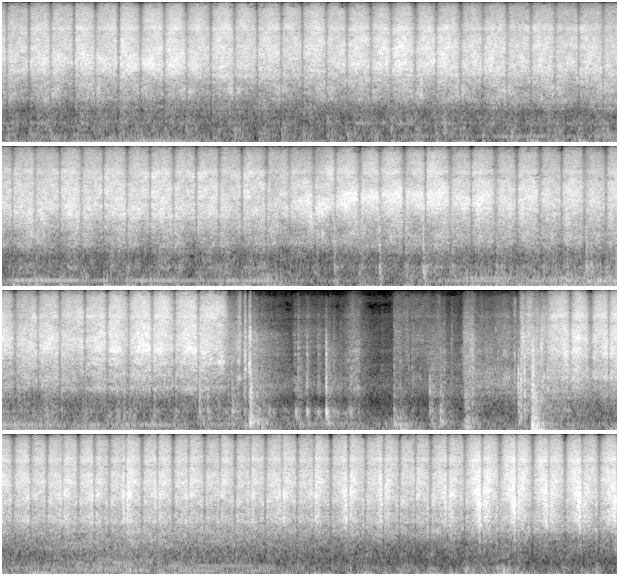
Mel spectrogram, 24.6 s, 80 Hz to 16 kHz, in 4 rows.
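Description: Steady, close sandpaper rubbing on Chevrolet Z28 car parts, including the dash, runs almost without a break; it pauses briefly midway, with a few hard thunks as a part is handled, before the scratchy strokes resume.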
